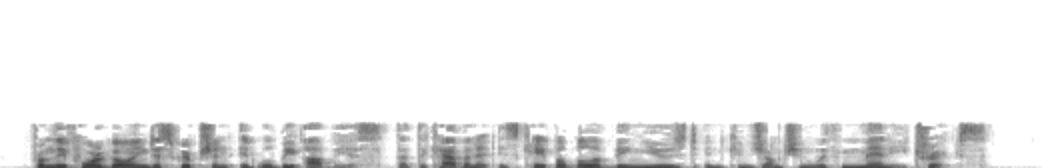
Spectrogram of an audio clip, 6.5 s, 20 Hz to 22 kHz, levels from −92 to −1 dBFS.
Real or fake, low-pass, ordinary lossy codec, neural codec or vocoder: fake; 7.2 kHz; MP3, 24 kbps; vocoder, 44.1 kHz, 128 mel bands every 256 samples, BigVGAN v2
